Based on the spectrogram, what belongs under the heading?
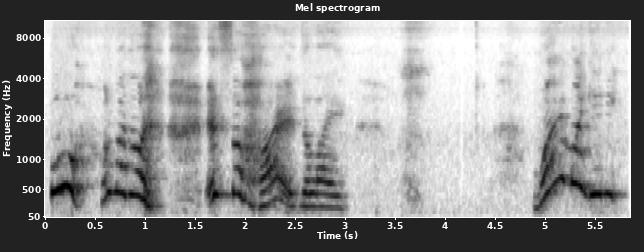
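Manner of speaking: fighting back tears, half laughing at yourself; tearful disbelief at getting emotional; choked up. Real, not acted. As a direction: voice cracking high with real emotion. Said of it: "I got emotional thinking about my mother".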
